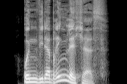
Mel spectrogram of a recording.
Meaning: strong/mixed nominative/accusative neuter singular of unwiederbringlich
- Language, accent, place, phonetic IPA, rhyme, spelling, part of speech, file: German, Germany, Berlin, [ʊnviːdɐˈbʁɪŋlɪçəs], -ɪŋlɪçəs, unwiederbringliches, adjective, De-unwiederbringliches.ogg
